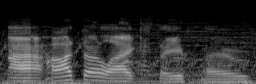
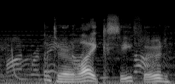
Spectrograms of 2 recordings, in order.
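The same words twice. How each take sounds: First: The sentence is said slowly and dopily. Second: The sentence is said at a normal pace.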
